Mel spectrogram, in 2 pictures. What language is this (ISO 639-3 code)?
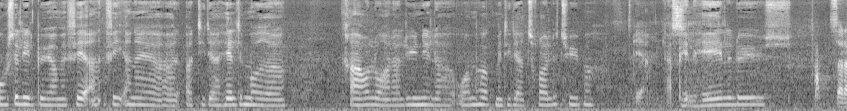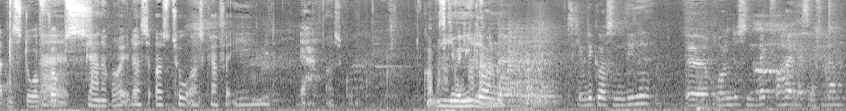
dan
